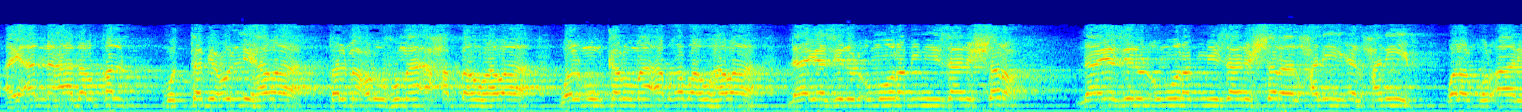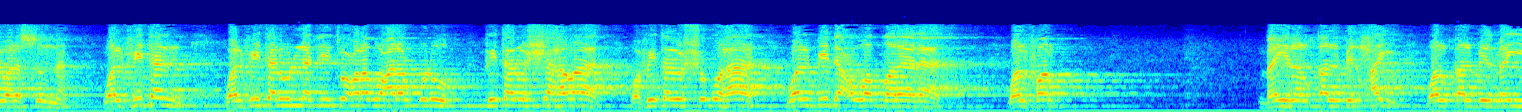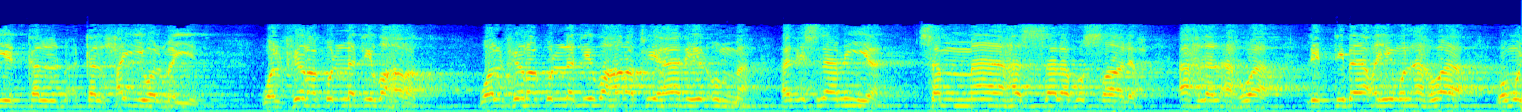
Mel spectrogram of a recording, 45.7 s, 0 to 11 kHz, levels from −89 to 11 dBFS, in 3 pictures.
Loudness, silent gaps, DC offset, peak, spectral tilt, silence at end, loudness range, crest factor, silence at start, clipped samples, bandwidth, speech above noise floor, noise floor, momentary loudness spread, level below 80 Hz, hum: -19 LUFS; none; under 0.1%; -8 dBFS; -8.5 dB/octave; 0 s; 3 LU; 12 dB; 0 s; under 0.1%; 5.4 kHz; 26 dB; -45 dBFS; 8 LU; -46 dBFS; none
